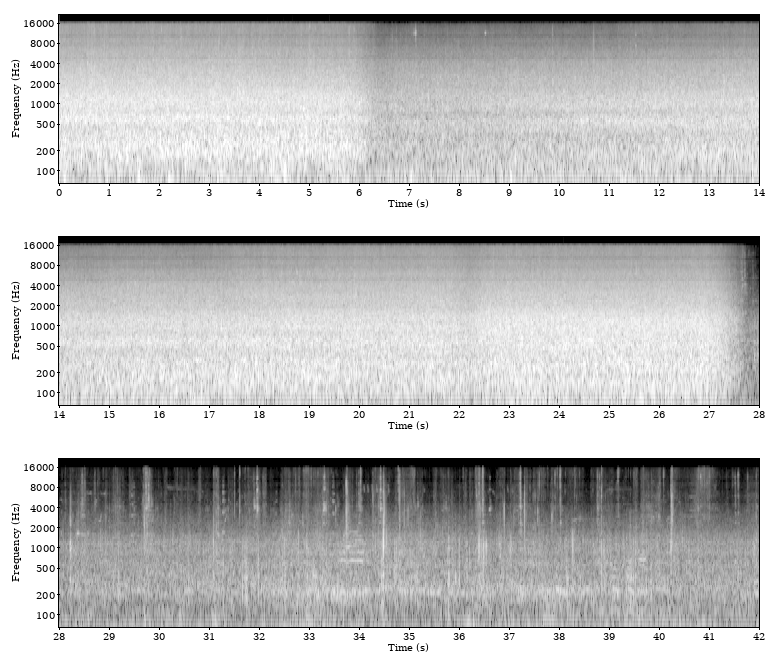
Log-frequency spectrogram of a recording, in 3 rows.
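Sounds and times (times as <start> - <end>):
water rushing: 0.0 - 27.6.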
